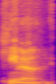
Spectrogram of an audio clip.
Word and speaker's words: Kena: Um, and then next up from the state of play, Kenna. Actually, we now know it's called. You pronounce it Kena yeah.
